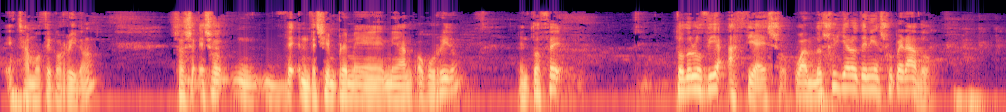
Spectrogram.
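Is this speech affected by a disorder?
Yes: stuttering; formerly much worse; much reduced, fluency improved through personal development, handled well now; word and phrase repetitions, filler eh; here repeated sounds, repeated words, prolonged sounds.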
